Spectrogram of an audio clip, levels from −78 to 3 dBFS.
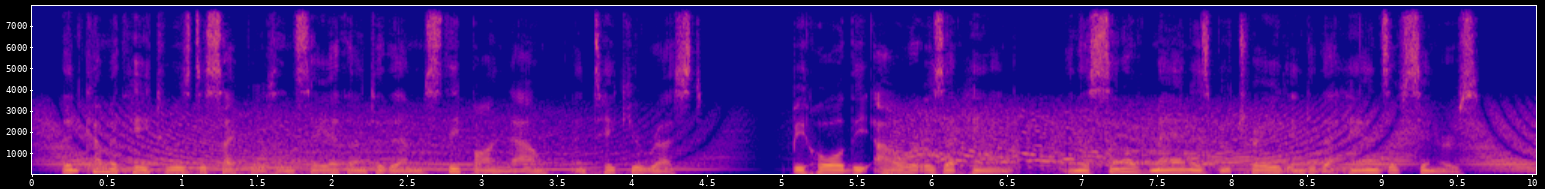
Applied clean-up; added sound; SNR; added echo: none; Guitar; 6 dB; none.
